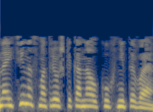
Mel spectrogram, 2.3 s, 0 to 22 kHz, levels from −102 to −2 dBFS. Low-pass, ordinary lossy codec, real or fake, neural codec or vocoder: 7.2 kHz; MP3, 24 kbps; real; none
